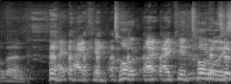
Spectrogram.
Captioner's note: laughs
